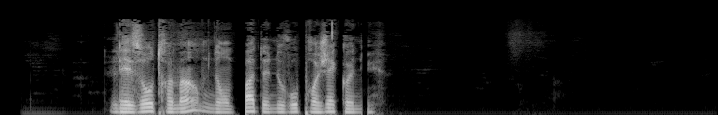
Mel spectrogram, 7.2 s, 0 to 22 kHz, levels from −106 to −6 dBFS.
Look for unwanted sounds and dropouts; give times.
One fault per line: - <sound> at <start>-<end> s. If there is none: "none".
- dropout at 2.4-2.5 s
- dropout at 3.6-3.7 s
